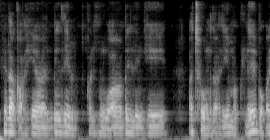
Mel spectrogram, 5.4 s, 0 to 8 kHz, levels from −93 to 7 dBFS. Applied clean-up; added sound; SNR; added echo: neural mask model DeepFilterNet 3.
